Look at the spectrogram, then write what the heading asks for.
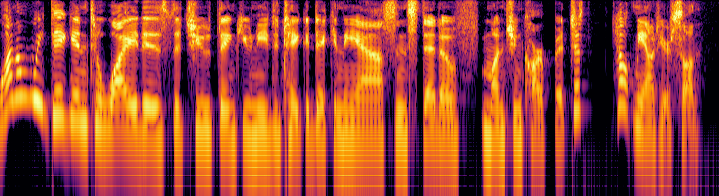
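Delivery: put-on sarcastic, faux-reasonable parent voice. Acting out a parent talking to a child about a phase: put-on snarky, facetious tone. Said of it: "I was being completely snarky and facetious".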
